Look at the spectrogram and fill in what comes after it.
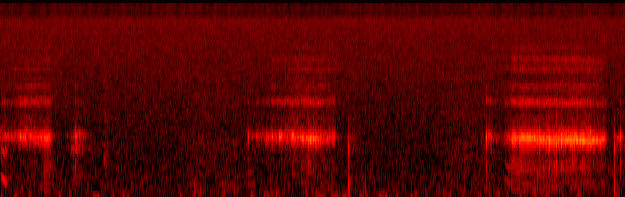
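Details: A female napping on a Sunday gives three rough, buzzing snores on in-breaths, about one every two to three seconds, in a quiet room; snoring.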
